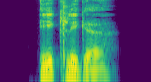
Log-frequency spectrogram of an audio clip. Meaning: inflection of eklig: 1. strong/mixed nominative/accusative feminine singular 2. strong nominative/accusative plural 3. weak nominative all-gender singular 4. weak accusative feminine/neuter singular
- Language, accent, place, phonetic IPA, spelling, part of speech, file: German, Germany, Berlin, [ˈeːklɪɡə], eklige, adjective, De-eklige.ogg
